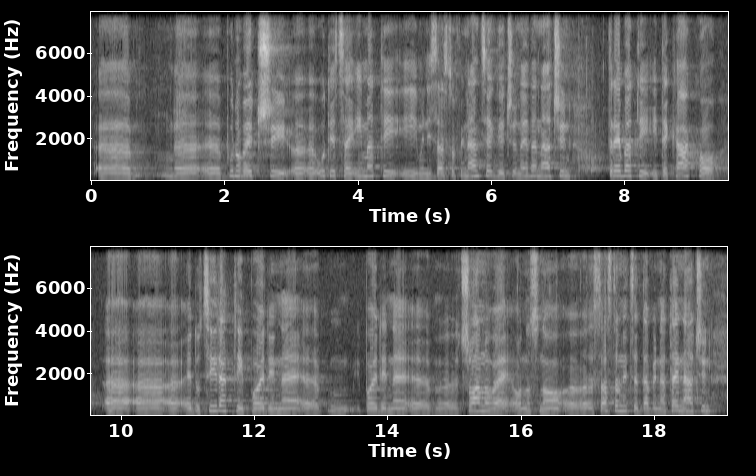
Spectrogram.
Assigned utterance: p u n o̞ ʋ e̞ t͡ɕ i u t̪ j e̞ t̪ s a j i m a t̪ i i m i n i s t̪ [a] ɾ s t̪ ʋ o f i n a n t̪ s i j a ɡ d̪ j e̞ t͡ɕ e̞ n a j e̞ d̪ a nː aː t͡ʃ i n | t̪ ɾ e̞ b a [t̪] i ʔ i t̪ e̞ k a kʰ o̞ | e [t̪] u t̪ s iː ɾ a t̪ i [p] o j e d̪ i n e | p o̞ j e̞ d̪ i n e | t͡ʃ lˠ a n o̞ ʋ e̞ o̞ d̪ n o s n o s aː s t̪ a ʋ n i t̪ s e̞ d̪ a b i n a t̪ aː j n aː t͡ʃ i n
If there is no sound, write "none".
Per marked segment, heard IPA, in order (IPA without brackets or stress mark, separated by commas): a, t̪, d̪, p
